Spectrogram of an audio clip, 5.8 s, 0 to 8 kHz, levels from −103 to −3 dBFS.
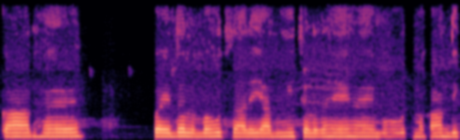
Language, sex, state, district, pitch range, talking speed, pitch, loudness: Hindi, female, Bihar, Purnia, 210-215 Hz, 135 wpm, 210 Hz, -19 LUFS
